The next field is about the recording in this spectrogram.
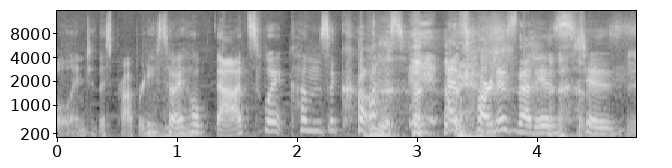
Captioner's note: laughs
